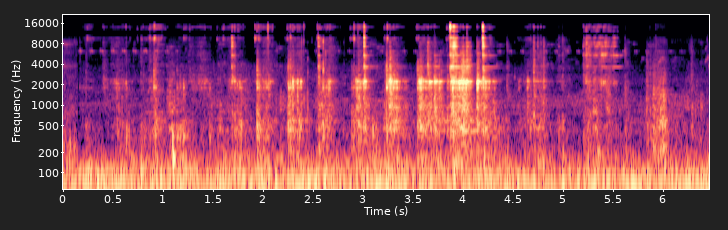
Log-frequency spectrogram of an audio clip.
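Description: A quick run of sharp metallic clicks and clinks as hands handle the rubber-booted gear lever on a tractor's cast-metal gearbox housing, loudest and most rapid about three to four seconds in.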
